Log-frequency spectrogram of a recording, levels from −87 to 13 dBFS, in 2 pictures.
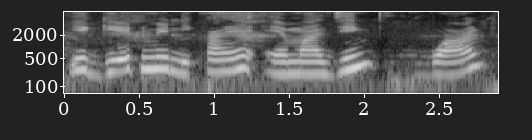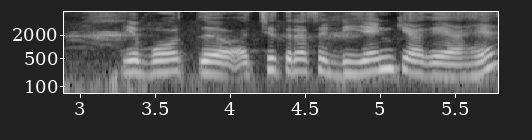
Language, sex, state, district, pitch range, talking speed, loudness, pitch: Hindi, female, Odisha, Sambalpur, 210-265 Hz, 165 wpm, -14 LUFS, 235 Hz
